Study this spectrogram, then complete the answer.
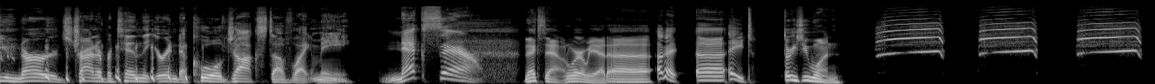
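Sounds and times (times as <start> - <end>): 
laughter: 0.0 - 2.4
speech: 0.0 - 8.5
baby bald eagle calling: 8.8 - 11.5.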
